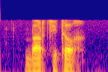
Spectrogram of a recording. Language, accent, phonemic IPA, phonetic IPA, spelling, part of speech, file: Armenian, Eastern Armenian, /bɑɾt͡sʰiˈtʰoʁ/, [bɑɾt͡sʰitʰóʁ], բարձիթող, adjective, Hy-բարձիթող.ogg
- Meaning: alternative form of բարձիթողի (barjitʻoġi)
